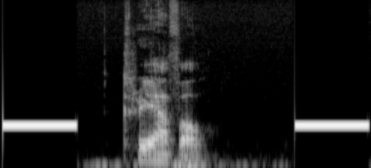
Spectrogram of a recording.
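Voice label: "criafol", Welsh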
